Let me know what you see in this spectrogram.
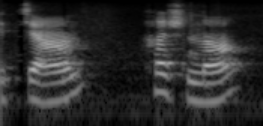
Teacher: स्वर को नाक से उच्चारित किया जाता है। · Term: चंद्र बिंदु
